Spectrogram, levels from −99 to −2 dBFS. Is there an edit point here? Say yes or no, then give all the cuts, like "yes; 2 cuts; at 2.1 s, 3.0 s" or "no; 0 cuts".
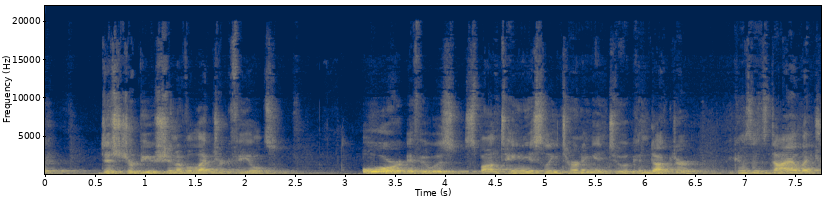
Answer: no; 0 cuts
